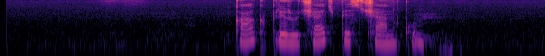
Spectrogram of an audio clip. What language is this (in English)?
Russian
